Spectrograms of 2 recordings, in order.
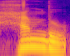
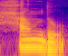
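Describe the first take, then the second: Both takes have the same delivery.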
